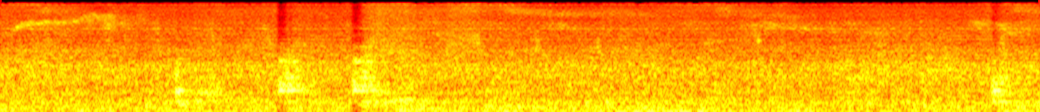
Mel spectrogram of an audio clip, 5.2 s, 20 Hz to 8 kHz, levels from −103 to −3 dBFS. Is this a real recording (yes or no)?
no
